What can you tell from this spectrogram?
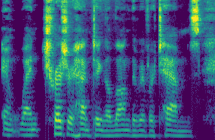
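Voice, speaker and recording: With an American accent, a man speaks at medium pitch in a monotone, flat way. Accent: American, noticeable in Britain. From US South, North Carolina. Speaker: architect and mudlarking author. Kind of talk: interview.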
